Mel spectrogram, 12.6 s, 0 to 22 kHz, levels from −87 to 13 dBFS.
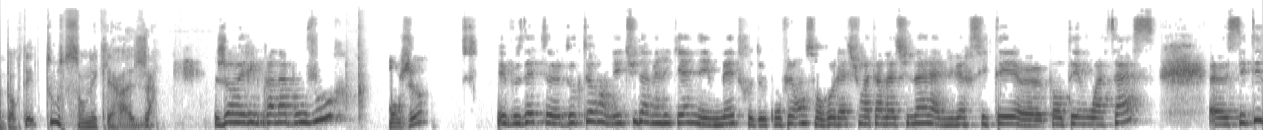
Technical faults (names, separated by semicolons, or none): gain pumping; short stall from a late packet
